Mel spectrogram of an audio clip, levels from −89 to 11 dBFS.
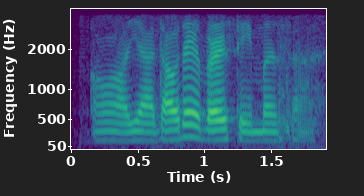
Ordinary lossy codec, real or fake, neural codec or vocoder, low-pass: none; real; none; 3.6 kHz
